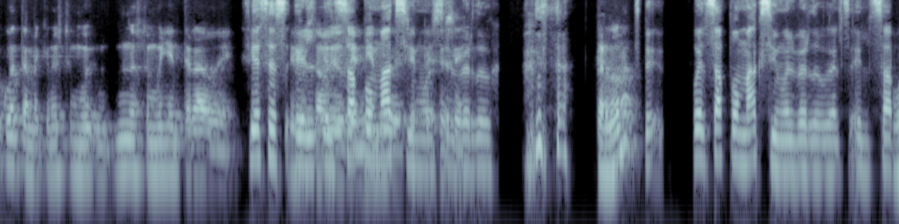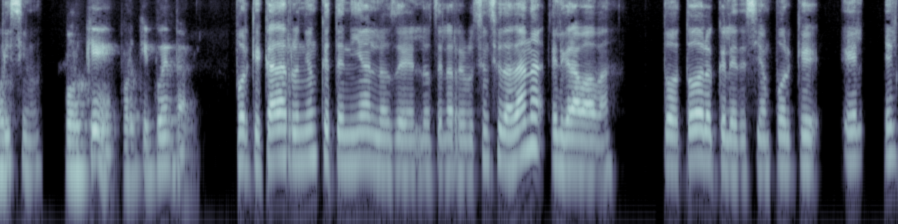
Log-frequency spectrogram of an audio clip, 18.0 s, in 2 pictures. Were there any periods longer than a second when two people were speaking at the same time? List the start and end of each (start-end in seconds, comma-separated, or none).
2.8-4.8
